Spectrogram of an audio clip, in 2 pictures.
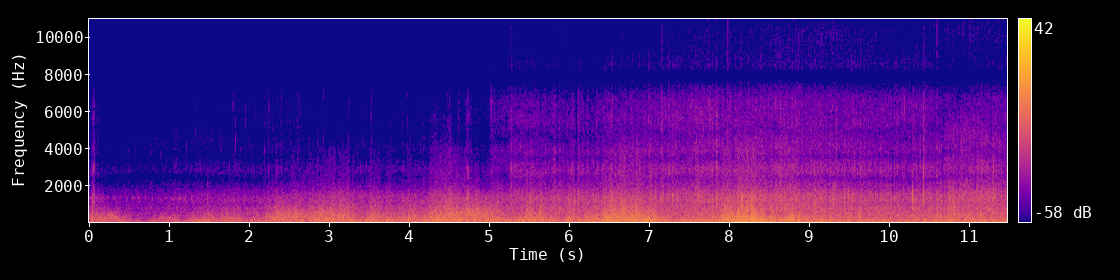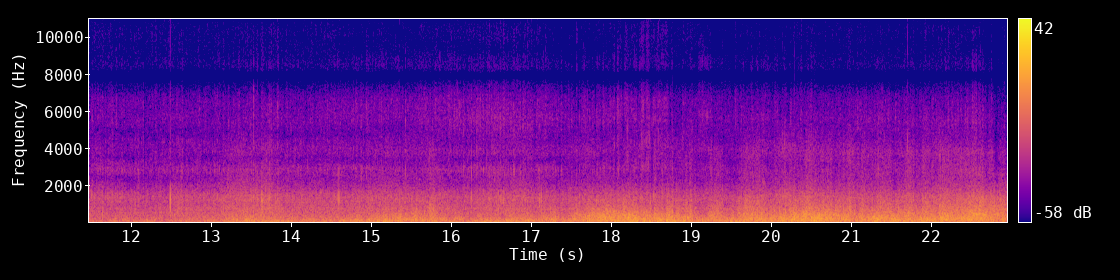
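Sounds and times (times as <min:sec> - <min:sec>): tyres crunching over gravel: 0:00.0 - 0:22.4
wind buffeting microphone: 0:00.0 - 0:22.9
stones clicking: 0:05.2 - 0:19.2.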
